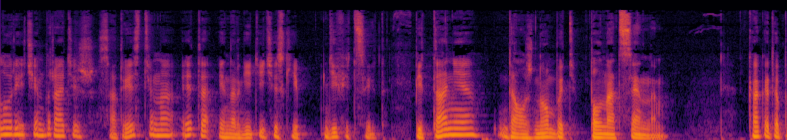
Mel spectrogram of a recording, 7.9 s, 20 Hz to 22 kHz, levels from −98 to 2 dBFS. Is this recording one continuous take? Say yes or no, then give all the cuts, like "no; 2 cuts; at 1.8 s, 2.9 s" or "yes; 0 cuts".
no; 1 cut; at 4.1 s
